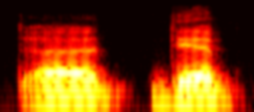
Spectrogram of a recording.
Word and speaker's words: DIB: So that's a hugely important part of what the DIB or the DIBs. I guess he's pronounced it DIB is the correct That's pronunciation.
